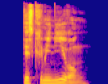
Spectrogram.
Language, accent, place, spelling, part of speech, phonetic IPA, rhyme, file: German, Germany, Berlin, Diskriminierung, noun, [dɪskʁimiˈniːʁʊŋ], -iːʁʊŋ, De-Diskriminierung.ogg
- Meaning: discrimination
